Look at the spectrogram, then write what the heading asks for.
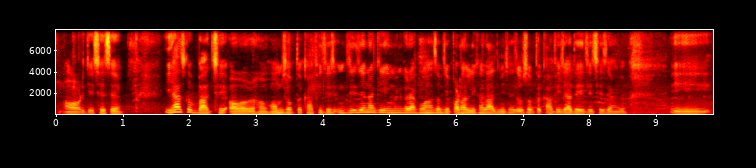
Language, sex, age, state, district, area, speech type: Maithili, male, 18-30, Bihar, Darbhanga, rural, spontaneous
